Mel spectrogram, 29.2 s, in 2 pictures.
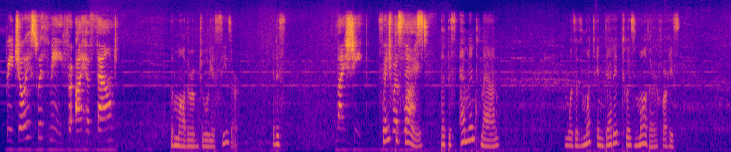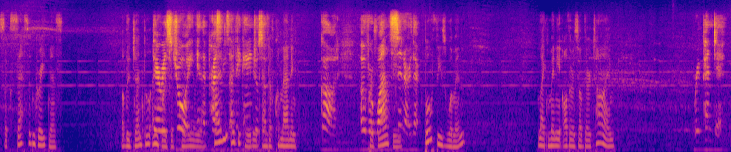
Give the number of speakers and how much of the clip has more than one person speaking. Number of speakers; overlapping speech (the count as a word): two, about 16%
